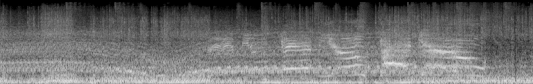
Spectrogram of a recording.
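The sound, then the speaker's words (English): A car engine revs hard in reverse while the rear tires spin, squeal and spew burned rubber, a loud, continuous roar with rising whines rippling through it for several seconds. “Jamming the gear shift into reverse, he stomped on the gas, causing the rear tires to spin and spew burned rubber.”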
